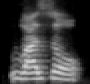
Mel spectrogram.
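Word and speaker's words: oiseau: What is the actual pronunciation? Vazo.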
